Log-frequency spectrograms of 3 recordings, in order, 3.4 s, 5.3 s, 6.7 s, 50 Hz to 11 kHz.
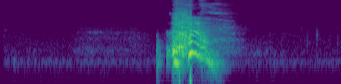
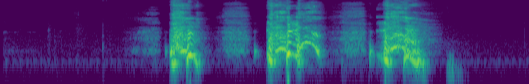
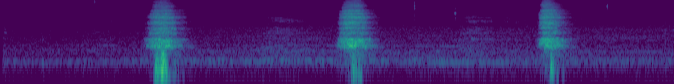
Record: cough_length: 3.4 s
cough_amplitude: 32767
cough_signal_mean_std_ratio: 0.26
three_cough_length: 5.3 s
three_cough_amplitude: 32768
three_cough_signal_mean_std_ratio: 0.41
exhalation_length: 6.7 s
exhalation_amplitude: 6102
exhalation_signal_mean_std_ratio: 0.28
survey_phase: beta (2021-08-13 to 2022-03-07)
age: 45-64
gender: Male
wearing_mask: 'No'
symptom_cough_any: true
symptom_shortness_of_breath: true
symptom_fatigue: true
symptom_headache: true
smoker_status: Never smoked
respiratory_condition_asthma: false
respiratory_condition_other: false
recruitment_source: Test and Trace
submission_delay: 2 days
covid_test_result: Positive
covid_test_method: LFT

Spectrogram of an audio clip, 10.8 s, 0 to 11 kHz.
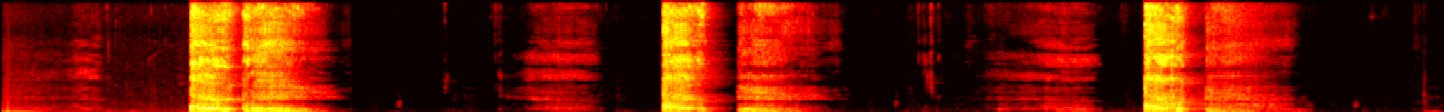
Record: three_cough_length: 10.8 s
three_cough_amplitude: 32768
three_cough_signal_mean_std_ratio: 0.35
survey_phase: beta (2021-08-13 to 2022-03-07)
age: 45-64
gender: Male
wearing_mask: 'No'
symptom_cough_any: true
symptom_other: true
smoker_status: Current smoker (11 or more cigarettes per day)
respiratory_condition_asthma: false
respiratory_condition_other: false
recruitment_source: REACT
submission_delay: 1 day
covid_test_result: Negative
covid_test_method: RT-qPCR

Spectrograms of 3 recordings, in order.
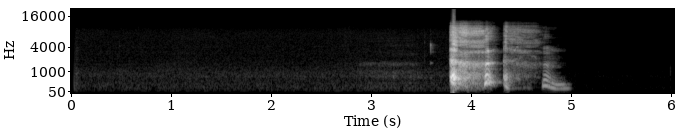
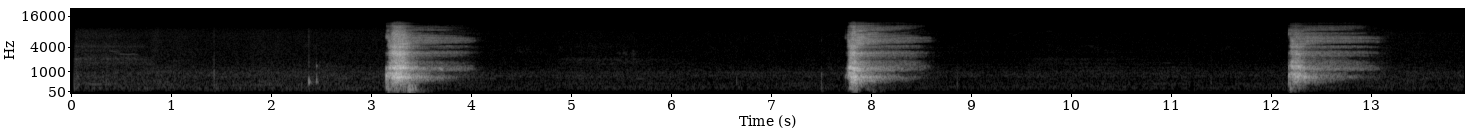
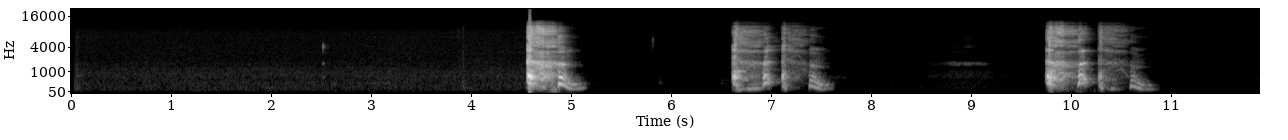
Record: cough_length: 6.0 s
cough_amplitude: 32767
cough_signal_mean_std_ratio: 0.17
exhalation_length: 13.9 s
exhalation_amplitude: 11742
exhalation_signal_mean_std_ratio: 0.2
three_cough_length: 11.9 s
three_cough_amplitude: 32768
three_cough_signal_mean_std_ratio: 0.17
survey_phase: beta (2021-08-13 to 2022-03-07)
age: 45-64
gender: Female
wearing_mask: 'No'
symptom_none: true
smoker_status: Never smoked
respiratory_condition_asthma: false
respiratory_condition_other: false
recruitment_source: REACT
submission_delay: 2 days
covid_test_result: Negative
covid_test_method: RT-qPCR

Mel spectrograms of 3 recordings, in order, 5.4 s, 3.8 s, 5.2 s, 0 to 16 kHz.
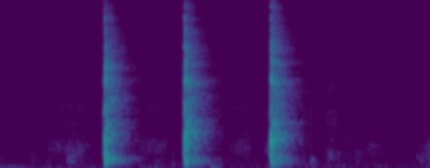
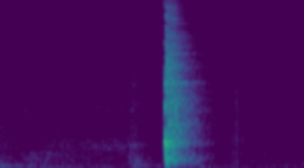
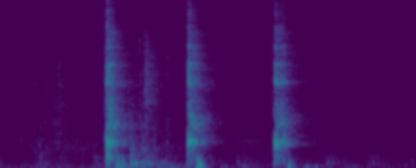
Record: three_cough_length: 5.4 s
three_cough_amplitude: 2396
three_cough_signal_mean_std_ratio: 0.27
cough_length: 3.8 s
cough_amplitude: 4808
cough_signal_mean_std_ratio: 0.18
exhalation_length: 5.2 s
exhalation_amplitude: 988
exhalation_signal_mean_std_ratio: 0.34
survey_phase: alpha (2021-03-01 to 2021-08-12)
age: 45-64
gender: Male
wearing_mask: 'No'
symptom_none: true
smoker_status: Never smoked
respiratory_condition_asthma: true
respiratory_condition_other: false
recruitment_source: REACT
submission_delay: 1 day
covid_test_result: Negative
covid_test_method: RT-qPCR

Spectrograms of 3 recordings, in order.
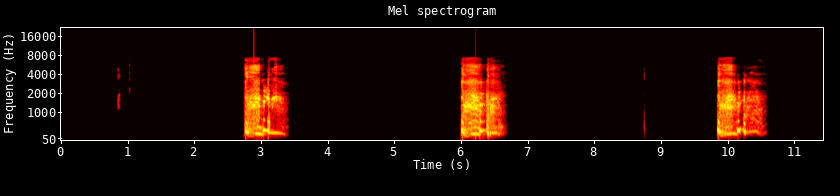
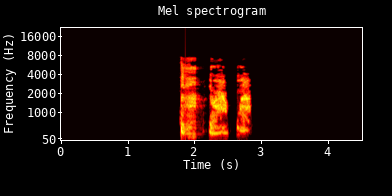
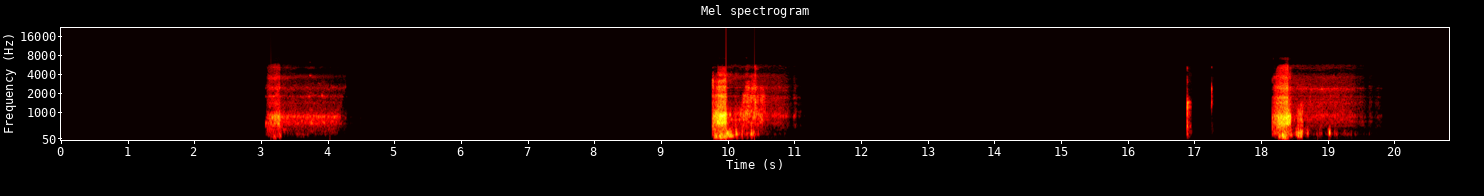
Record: three_cough_length: 11.4 s
three_cough_amplitude: 32229
three_cough_signal_mean_std_ratio: 0.28
cough_length: 4.5 s
cough_amplitude: 27787
cough_signal_mean_std_ratio: 0.3
exhalation_length: 20.8 s
exhalation_amplitude: 26730
exhalation_signal_mean_std_ratio: 0.15
survey_phase: beta (2021-08-13 to 2022-03-07)
age: 45-64
gender: Male
wearing_mask: 'No'
symptom_cough_any: true
symptom_new_continuous_cough: true
symptom_runny_or_blocked_nose: true
symptom_shortness_of_breath: true
symptom_change_to_sense_of_smell_or_taste: true
symptom_onset: 5 days
smoker_status: Never smoked
respiratory_condition_asthma: true
respiratory_condition_other: false
recruitment_source: Test and Trace
submission_delay: 2 days
covid_test_result: Positive
covid_test_method: RT-qPCR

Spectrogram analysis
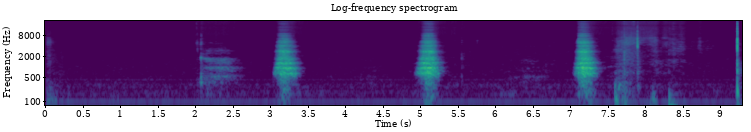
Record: exhalation_length: 9.3 s
exhalation_amplitude: 32766
exhalation_signal_mean_std_ratio: 0.23
survey_phase: beta (2021-08-13 to 2022-03-07)
age: 45-64
gender: Female
wearing_mask: 'No'
symptom_none: true
smoker_status: Ex-smoker
respiratory_condition_asthma: false
respiratory_condition_other: false
recruitment_source: REACT
submission_delay: 2 days
covid_test_result: Negative
covid_test_method: RT-qPCR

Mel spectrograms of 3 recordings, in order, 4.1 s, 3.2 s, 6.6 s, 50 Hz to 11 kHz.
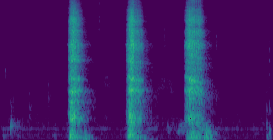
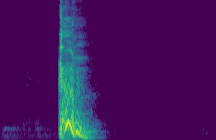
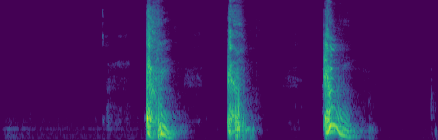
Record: exhalation_length: 4.1 s
exhalation_amplitude: 14446
exhalation_signal_mean_std_ratio: 0.31
cough_length: 3.2 s
cough_amplitude: 32768
cough_signal_mean_std_ratio: 0.27
three_cough_length: 6.6 s
three_cough_amplitude: 32768
three_cough_signal_mean_std_ratio: 0.28
survey_phase: beta (2021-08-13 to 2022-03-07)
age: 45-64
gender: Male
wearing_mask: 'No'
symptom_none: true
smoker_status: Never smoked
respiratory_condition_asthma: false
respiratory_condition_other: false
recruitment_source: REACT
submission_delay: 3 days
covid_test_result: Negative
covid_test_method: RT-qPCR
influenza_a_test_result: Negative
influenza_b_test_result: Negative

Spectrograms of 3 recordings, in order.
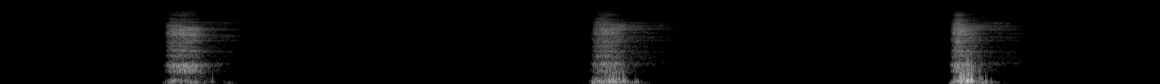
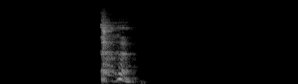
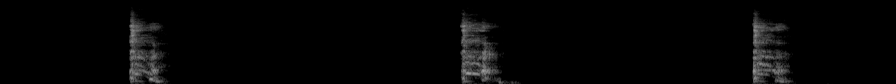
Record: exhalation_length: 11.6 s
exhalation_amplitude: 14798
exhalation_signal_mean_std_ratio: 0.23
cough_length: 3.0 s
cough_amplitude: 6406
cough_signal_mean_std_ratio: 0.24
three_cough_length: 9.0 s
three_cough_amplitude: 8129
three_cough_signal_mean_std_ratio: 0.24
survey_phase: beta (2021-08-13 to 2022-03-07)
age: 45-64
gender: Male
wearing_mask: 'No'
symptom_none: true
smoker_status: Never smoked
respiratory_condition_asthma: false
respiratory_condition_other: false
recruitment_source: REACT
submission_delay: 1 day
covid_test_result: Negative
covid_test_method: RT-qPCR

